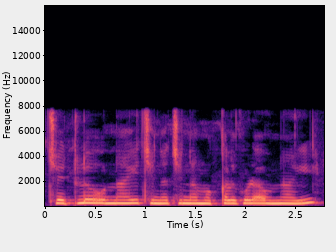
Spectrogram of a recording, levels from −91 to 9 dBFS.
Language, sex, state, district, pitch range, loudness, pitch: Telugu, female, Telangana, Hyderabad, 245-265 Hz, -11 LUFS, 255 Hz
